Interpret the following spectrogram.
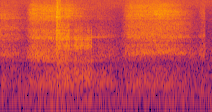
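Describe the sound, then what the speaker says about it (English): A protagonist in the horror video game LUCY breathes heavily in a creepy situation, two long, breathy exhalations with a short sharp intake between, close and fairly quiet. "I don't like how my protagonist is breathing"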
